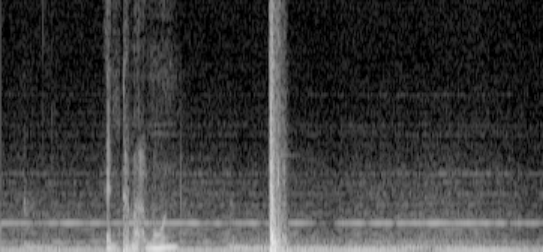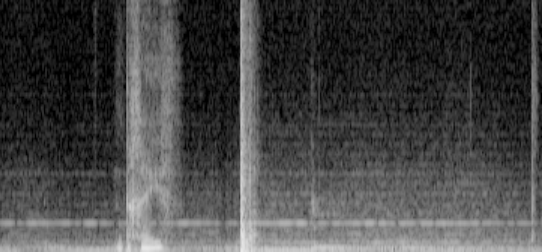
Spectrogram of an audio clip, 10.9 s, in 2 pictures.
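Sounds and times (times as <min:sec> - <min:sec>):
low steady hum: 0:00.0 - 0:10.8
speech: 0:01.0 - 0:02.4, 0:06.6 - 0:07.3
single sharp knock in a horror drama: 0:02.7 - 0:03.0, 0:07.8 - 0:08.2.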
